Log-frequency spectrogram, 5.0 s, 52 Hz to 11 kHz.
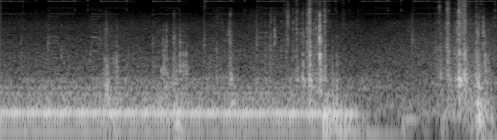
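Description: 2004 Infiniti G35 coupe's V6 engine idling steadily, then switched off about three and a half seconds in, with a few clicks around the shutdown. The car is being turned off to reset something the driver fears he broke.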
